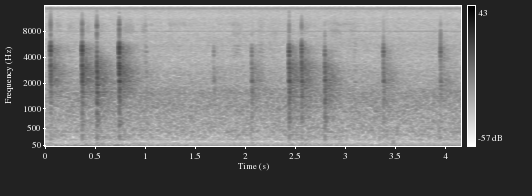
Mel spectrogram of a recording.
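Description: Chalk tapping on a chalkboard as letters are written: a quick run of sharp clicks at the start, another run about two and a half seconds in, and a single click shortly after.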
